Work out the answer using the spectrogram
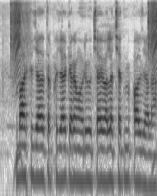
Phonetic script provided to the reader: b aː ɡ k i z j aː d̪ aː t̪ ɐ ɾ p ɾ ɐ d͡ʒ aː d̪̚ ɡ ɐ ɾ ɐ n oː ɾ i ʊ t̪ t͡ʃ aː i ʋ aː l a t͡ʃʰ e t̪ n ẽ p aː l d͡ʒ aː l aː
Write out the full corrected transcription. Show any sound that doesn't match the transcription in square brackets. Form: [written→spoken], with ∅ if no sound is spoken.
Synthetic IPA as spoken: b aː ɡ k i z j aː d̪ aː t̪ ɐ ɾ p ɾ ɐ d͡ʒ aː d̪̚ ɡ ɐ ɾ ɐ [n→m] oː ɾ i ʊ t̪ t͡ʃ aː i ʋ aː l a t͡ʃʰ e t̪ [n→m] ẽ p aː l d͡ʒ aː l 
